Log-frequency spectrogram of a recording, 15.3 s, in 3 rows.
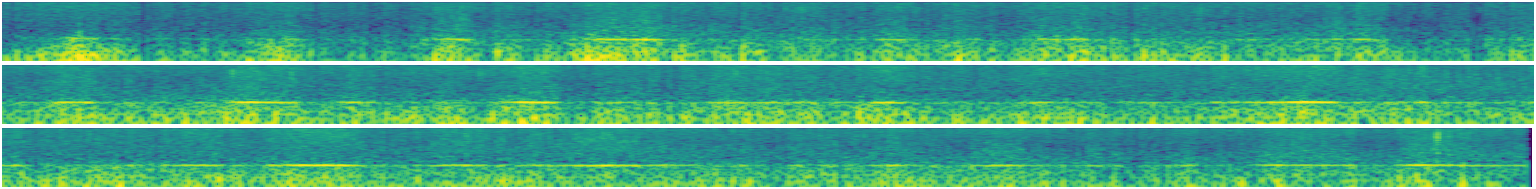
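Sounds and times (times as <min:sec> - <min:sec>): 
wind: 0:00.0 - 0:15.3.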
